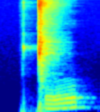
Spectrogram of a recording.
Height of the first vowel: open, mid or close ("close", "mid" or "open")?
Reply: close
